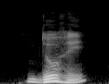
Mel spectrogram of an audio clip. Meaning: 1. to gild; to coat something in gold 2. to brighten up, to brighten something to give it a golden colour 3. to brown, to give food a golden colour by adding an egg yolk
- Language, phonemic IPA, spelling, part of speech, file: French, /dɔ.ʁe/, dorer, verb, Fr-dorer.ogg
